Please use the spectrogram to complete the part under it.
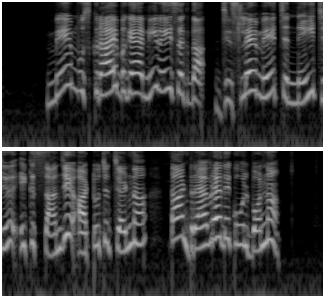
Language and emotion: Dogri, happy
